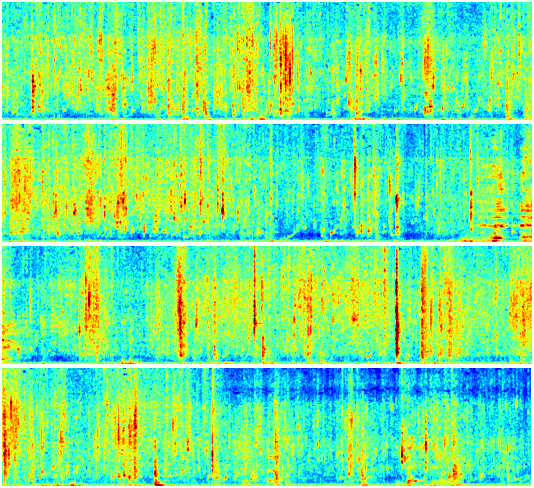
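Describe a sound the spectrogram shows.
Fishing line and gear knock and rattle against a boat's side.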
